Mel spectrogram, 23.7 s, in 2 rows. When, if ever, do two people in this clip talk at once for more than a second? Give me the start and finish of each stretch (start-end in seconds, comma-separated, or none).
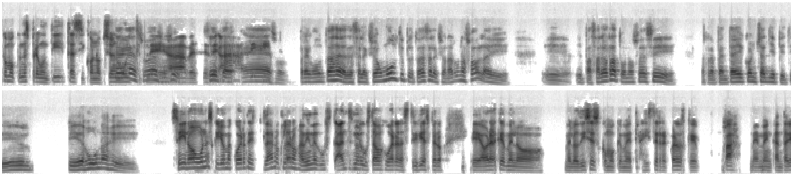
1.8-4.1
